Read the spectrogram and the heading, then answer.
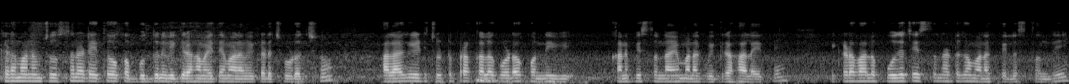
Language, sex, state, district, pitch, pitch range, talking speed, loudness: Telugu, male, Karnataka, Dharwad, 145 Hz, 135-150 Hz, 135 wpm, -20 LUFS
